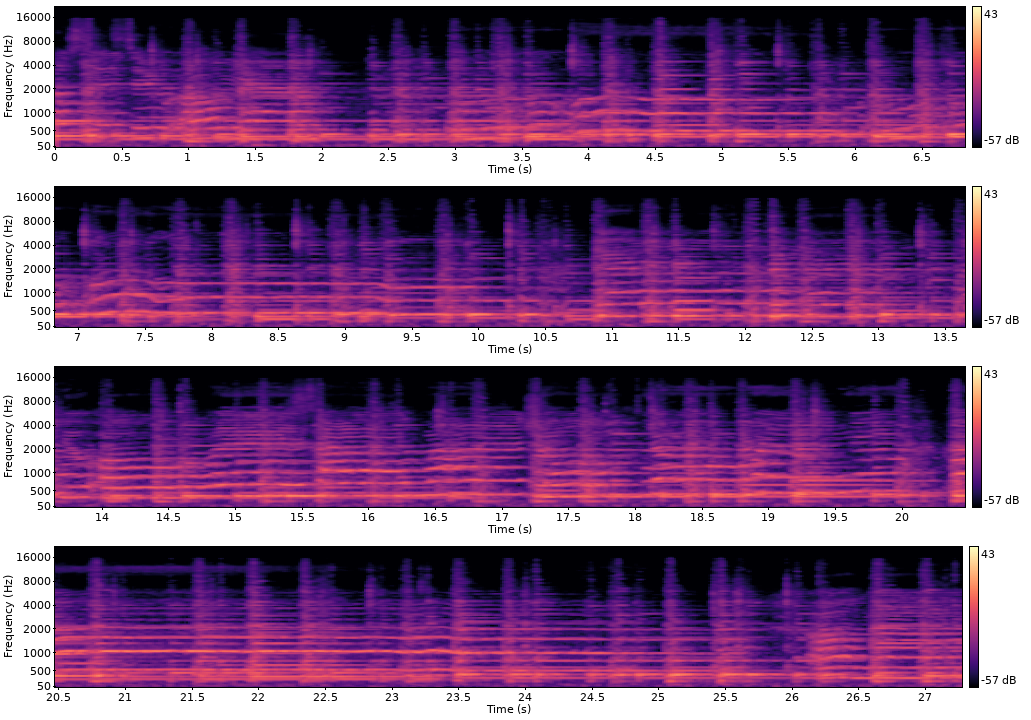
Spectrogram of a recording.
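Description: Two girls singing a pop song to a strummed ukulele, with a short break in the playing about twenty seconds in.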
